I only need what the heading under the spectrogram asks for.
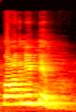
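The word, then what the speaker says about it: cognitive: चौथा हमारा अपवाद है कॉग्निटिव, कॉग्निटिव में जी के बाद एन आया है और यहाँ पर भी जी साइलेंट नहीं है।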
